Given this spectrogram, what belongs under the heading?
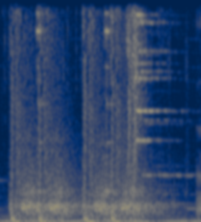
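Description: Weapon fire in the Ragdoll Universe video game, a long-range gun with recoil and slow projectiles, sounds as four or five sharp, close gunshots in an uneven rapid sequence over a steady background, with no talking.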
